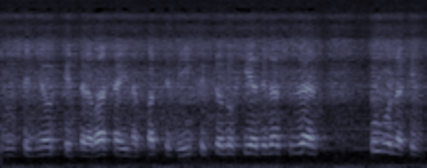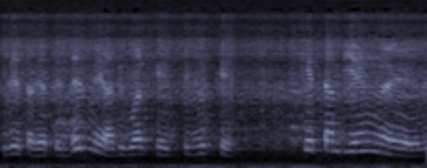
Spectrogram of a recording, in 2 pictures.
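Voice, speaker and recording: Older man calling in, echoey and muffled. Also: medium pitch. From Ecuador. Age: 70s. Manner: rambling, formal and polite, with many restarts. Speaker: caller. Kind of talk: phone-in complaint to a radio show. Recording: echoey, muffled phone-in with background noise.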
